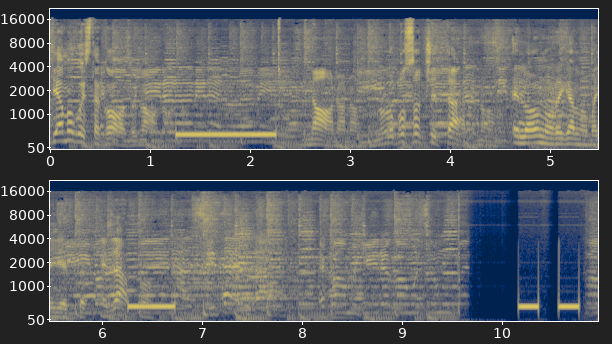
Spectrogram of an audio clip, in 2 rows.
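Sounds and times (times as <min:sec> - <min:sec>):
speech: 0:00.0 - 0:08.4
loud dense music: 0:01.0 - 0:08.6
phone busy signal of a failed call: 0:01.3 - 0:02.3, 0:06.2 - 0:06.8, 0:10.2 - 0:10.9.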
